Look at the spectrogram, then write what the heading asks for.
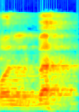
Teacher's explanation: ہاں پہ سانس نکال کے پڑھیں گے، سانس جاری رہتی ہے ہاں ساکن پہ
